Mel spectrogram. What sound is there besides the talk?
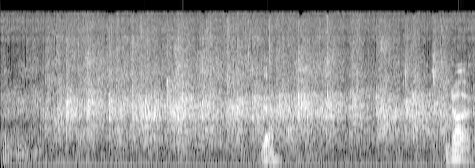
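audience clapping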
